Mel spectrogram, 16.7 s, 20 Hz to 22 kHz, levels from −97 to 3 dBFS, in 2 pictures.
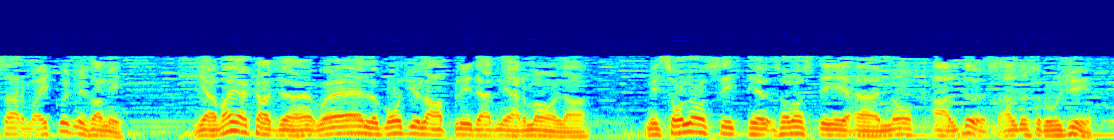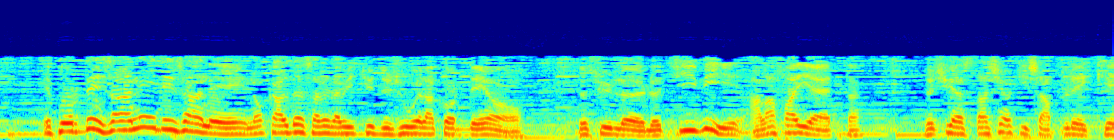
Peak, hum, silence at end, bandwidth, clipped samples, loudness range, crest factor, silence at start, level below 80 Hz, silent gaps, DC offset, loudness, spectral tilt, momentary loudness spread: -6 dBFS; none; 0 s; 5.2 kHz; under 0.1%; 3 LU; 12 dB; 0 s; -42 dBFS; none; under 0.1%; -19 LUFS; -11 dB/octave; 9 LU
